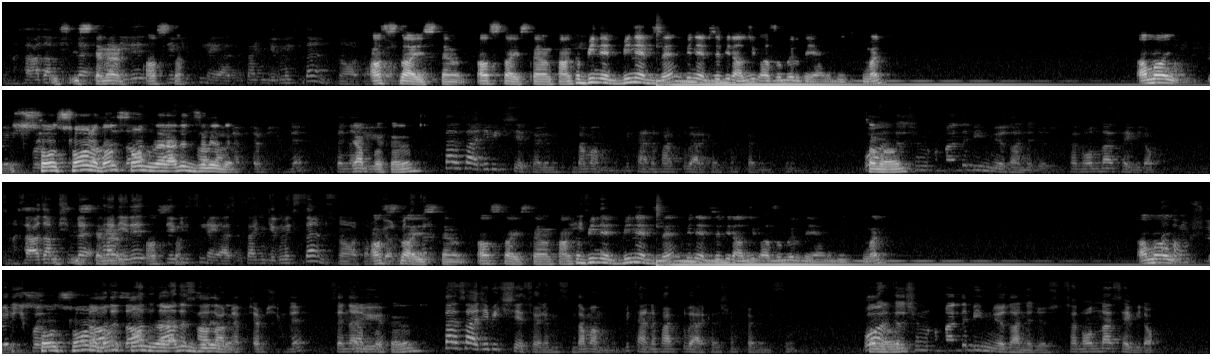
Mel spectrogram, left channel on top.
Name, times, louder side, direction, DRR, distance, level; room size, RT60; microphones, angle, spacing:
voice 1, 0.0-4.3 5.7-6.1 11.6-12.6 12.9-15.1 15.4-15.9 16.5-20.0 20.7-23.6, right 5 dB, 65° right, 0.6 m, -36 dB
voice 2, 0.7-1.7 3.7-8.8 11.3-11.8 12.2-14.4 15.6-16.3 20.7-21.1, left 6 dB, 85° left, 0.5 m, -25 dB
sound 1, 6.5-11.8, left 1 dB, 5° left, 0.3 m, -28 dB
7.3 x 4.3 x 6.3 m
head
